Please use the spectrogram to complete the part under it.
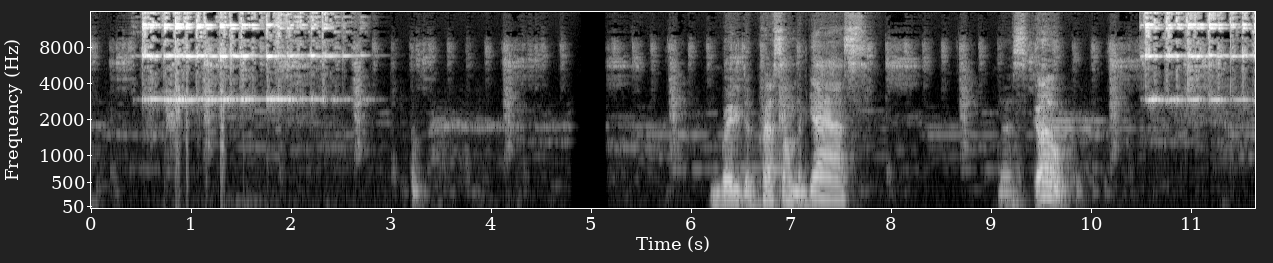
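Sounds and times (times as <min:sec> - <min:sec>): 
bright high bells jingling: 0:00.4 - 0:02.8, 0:10.5 - 0:11.6
speech: 0:06.2 - 0:07.8, 0:09.1 - 0:10.0.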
